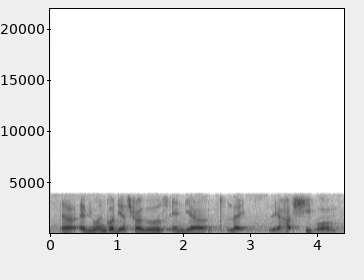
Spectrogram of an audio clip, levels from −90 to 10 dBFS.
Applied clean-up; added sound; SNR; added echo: none; none; none; none.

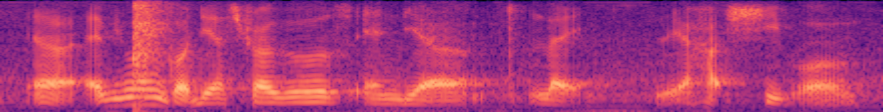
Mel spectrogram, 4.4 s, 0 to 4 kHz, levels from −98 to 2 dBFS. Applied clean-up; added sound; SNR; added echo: none; Clapping; 10 dB; none.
